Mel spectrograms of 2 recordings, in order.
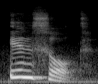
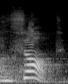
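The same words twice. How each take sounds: First: "Insult" stressed on the first syllable; "Insult" as a noun, front-stressed. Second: "Insult" stressed on the second syllable; "Insult" as a verb, end-stressed. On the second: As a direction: say "Insult" as in-SULT. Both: Shown as a demonstration. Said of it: "shift in the stressed syllable".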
